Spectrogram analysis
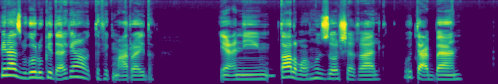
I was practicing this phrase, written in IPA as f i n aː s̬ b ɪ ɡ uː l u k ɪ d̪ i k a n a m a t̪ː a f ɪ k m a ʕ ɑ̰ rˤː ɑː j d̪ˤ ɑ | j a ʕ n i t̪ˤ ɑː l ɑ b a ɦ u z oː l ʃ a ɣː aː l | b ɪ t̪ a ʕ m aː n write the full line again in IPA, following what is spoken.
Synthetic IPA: f i n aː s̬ b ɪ ɡ uː l u k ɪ d̪ a k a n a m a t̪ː a f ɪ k m a ʕ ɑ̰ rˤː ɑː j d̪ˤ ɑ | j a ʕ n i t̪ˤ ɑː l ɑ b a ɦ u z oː l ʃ a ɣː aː l | w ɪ t̪ a ʕ b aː n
